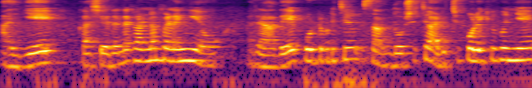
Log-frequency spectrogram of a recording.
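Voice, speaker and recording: A man's voice: high-pitched, a little fast, warm tone, slight background noise, close to an everyday voice. A woman voicing a tender young man who coaxes and comforts his beloved, recorded in a roomy room. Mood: tender, coaxing. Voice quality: coaxing, affectionate.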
